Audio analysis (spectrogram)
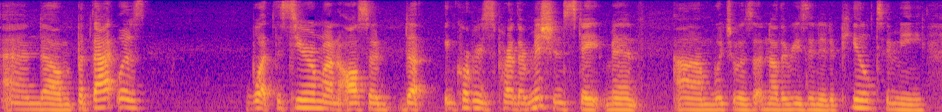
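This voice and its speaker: Her voice is very deep and low, with an American accent. The woman speaks at a moderate pace with ordinary pitch variation. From US Northeast, outside Philadelphia. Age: 60s. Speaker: sled dog musher. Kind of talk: interview. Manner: casual, hesitant with many ums.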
